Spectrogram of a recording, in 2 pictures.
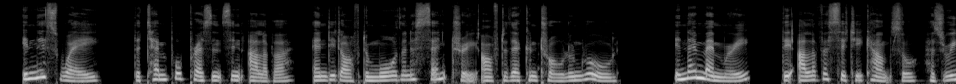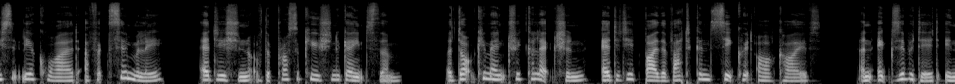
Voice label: locutora inglesa english voiceover; Speaker Inglese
